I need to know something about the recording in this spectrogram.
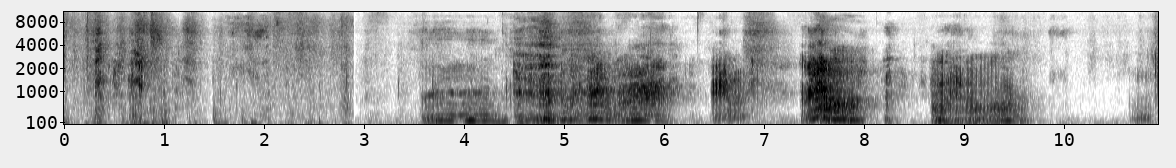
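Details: A playful daily squabble between two pet dogs that act like a married couple, nose-to-nose with love bites; harsh growled yaps in uneven bursts over nearly eleven seconds, some tonal and whiny, with breathy noise between.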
